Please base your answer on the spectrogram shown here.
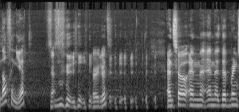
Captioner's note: laughs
